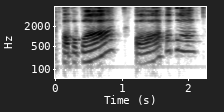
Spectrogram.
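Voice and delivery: slowed, climbing "pó, pó, pó" like rotor blades; helicopter noise "pó". Shown as a demonstration. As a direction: chop out "pó" like a helicopter, climbing in pitch. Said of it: "pó, pó, que poderia imitar até o barulho do helicóptero".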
